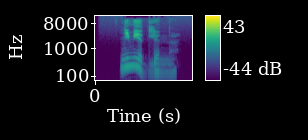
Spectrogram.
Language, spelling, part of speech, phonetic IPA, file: Russian, немедленно, adverb, [nʲɪˈmʲedlʲɪn(ː)ə], Ru-немедленно.ogg
- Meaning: immediately, at once, forthwith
